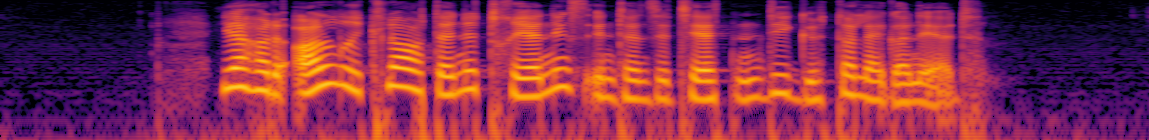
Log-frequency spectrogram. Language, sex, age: Norwegian, female, 57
